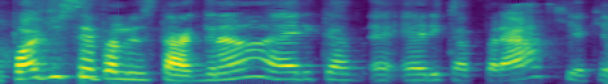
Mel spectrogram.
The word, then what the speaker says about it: Pracchia: O CC no italiano tem o som do que o E. Então é Prachia.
